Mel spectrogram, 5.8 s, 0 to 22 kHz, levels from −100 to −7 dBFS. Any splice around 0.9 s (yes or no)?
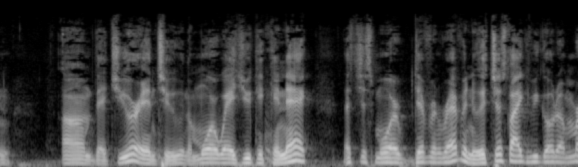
yes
